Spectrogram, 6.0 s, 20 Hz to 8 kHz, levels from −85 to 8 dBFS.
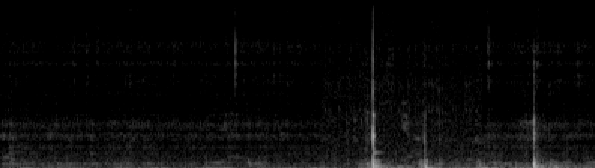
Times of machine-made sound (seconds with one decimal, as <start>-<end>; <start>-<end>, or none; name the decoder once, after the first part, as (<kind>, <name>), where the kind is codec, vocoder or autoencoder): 0.0-3.2 (codec, SNAC); 4.8-6.0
